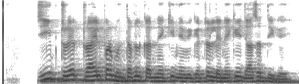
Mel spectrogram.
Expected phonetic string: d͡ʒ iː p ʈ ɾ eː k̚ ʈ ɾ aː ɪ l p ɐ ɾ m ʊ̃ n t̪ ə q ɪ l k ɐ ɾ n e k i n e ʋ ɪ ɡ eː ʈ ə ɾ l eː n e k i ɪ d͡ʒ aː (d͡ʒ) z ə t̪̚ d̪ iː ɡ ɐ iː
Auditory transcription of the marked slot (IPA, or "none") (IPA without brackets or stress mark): none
